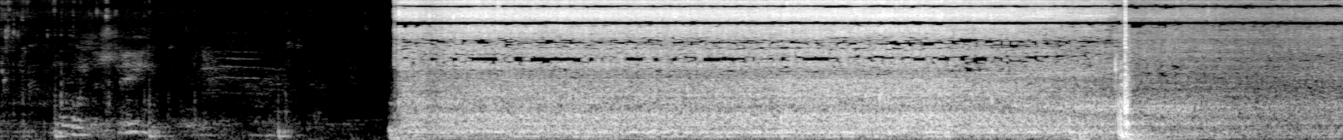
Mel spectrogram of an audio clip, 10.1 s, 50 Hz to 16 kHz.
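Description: Mains water rushing into a Bosch WFO2467GB washing machine through its detergent drawer as the fill starts at the beginning of a cotton 60 cycle: a loud, steady hiss that starts suddenly about three seconds in. A sharp click comes near the end, after which the flow sounds quieter.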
